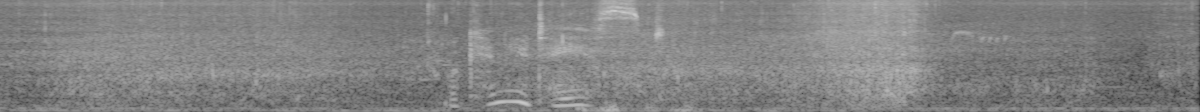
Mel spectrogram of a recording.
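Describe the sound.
Soft, steady surf rushes in the background, swelling once into a louder wash of water over a sandy shore, while a voice speaks briefly over it.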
